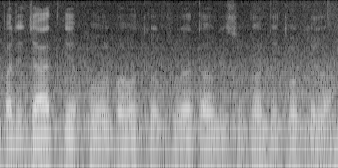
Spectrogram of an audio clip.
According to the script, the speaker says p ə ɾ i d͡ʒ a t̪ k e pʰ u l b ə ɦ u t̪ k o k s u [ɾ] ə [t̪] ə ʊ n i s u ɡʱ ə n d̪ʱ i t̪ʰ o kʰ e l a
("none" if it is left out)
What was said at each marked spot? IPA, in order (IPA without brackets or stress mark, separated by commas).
ɾ, t̪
